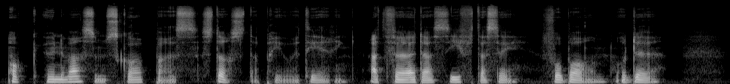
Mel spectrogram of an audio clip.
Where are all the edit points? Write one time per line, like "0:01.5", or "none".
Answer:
0:03.5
